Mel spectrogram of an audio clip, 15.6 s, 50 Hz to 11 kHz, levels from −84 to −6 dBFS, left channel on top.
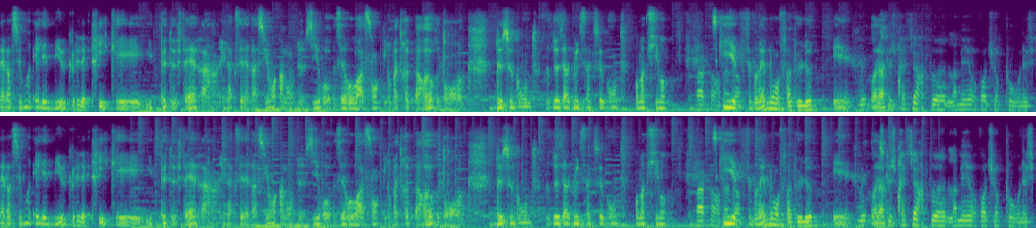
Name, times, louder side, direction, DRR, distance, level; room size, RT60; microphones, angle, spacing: voice 1, 0.0-10.0 10.4-10.5 10.8-12.2 12.5-13.3, left 1 dB, 15° left, 7 dB, 1.6 m, -22 dB
sound 1, 1.9-14.1, right 1 dB, 75° right, 5.3 m, -32 dB
Bass guitar, 3.7-13.3, right 1 dB, 25° right, 7.1 m, -37 dB
voice 2, 10.4-11.6 12.8-15.5, right 3 dB, 60° right, 12 dB, 1.1 m, -26 dB
22.5 x 11.5 x 3.6 m, 0.35 s
head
